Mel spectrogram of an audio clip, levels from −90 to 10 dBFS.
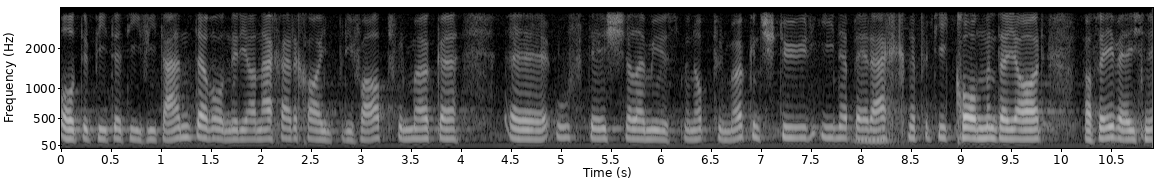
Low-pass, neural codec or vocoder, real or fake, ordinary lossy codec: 3.6 kHz; none; real; none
